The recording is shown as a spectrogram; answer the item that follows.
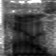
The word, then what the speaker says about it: Coues: Coos deer is the mispronunciation of cow's deer, Mm-hmm.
